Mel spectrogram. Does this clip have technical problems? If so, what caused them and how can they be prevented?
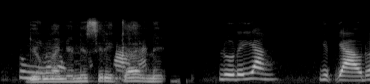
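Yes. From 0.0 to 0.18 s the background is gated by the echo canceller. While the far-end loudspeaker was active, the canceller pulled the microphone down by up to about 16 dB, so the room tone dips for roughly a fifth of a second and then recovers. Only the background falls away here, with no talker being cut, which separates it from double-talk suppression. Tuning the suppressor to attenuate more gently during far-end activity prevents this.

Between 0.57 and 1.48 s the speech is suppressed in double talk. The talker's level collapses by something like 40 dB in stretches, for about a second in all. The likely cause is both sides speaking at once: the canceller could not tell the near-end voice from the loudspeaker echo and treated both as echo. It is the foreground voice that breaks up, not just the room sound. 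A canceller with better double-talk detection, or a headset, prevents it.

From 1.7 to 1.9 s there is an echo leak. A faint repeat of the voice arrives 266 ms after the original, some 25 dB below the speech. This is likely the far side's loudspeaker sound slipping past its echo canceller and being sent back. The fixed quarter-second lag and the separate copy distinguish it from room reverberation, which would smear continuously. Headphones on the far end, or lower speaker volume, prevent it.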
